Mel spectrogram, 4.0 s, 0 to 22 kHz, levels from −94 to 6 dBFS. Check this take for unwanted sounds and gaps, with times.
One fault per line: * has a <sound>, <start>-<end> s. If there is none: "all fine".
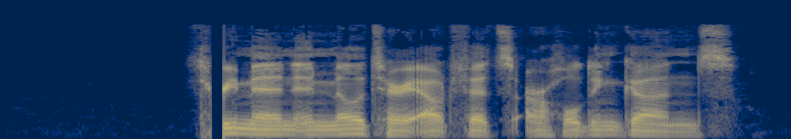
* has a dropout, 1.1-1.1 s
